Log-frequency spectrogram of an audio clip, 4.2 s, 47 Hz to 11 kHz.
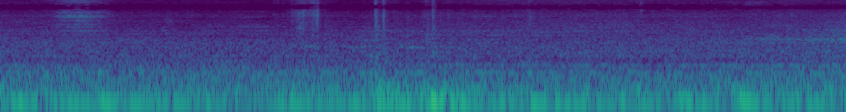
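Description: Tata Nexon AMT petrol car cruising slowly at about 33 km/h, giving a steady, loud, low cabin rumble of engine and road noise with no talk.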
